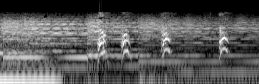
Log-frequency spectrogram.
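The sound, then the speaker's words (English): A dog gives four short, yelping barks at uneven intervals, clear, over a steady low hum in the background. “whose dog is in there?”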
